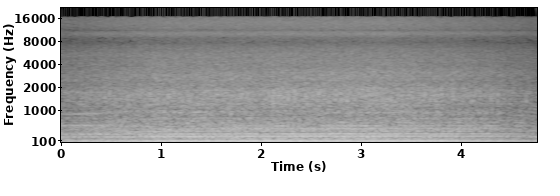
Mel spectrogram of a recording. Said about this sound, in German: Dann wirft das Luftschiff seine Propeller an und hebt sachte ab.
